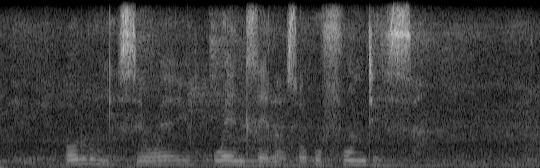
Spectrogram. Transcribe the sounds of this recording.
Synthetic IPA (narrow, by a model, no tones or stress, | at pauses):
oluŋʱisiwɛjɔ | wɛnd͡ɮʱɛlazok̬ʼufundʱiːsḁ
